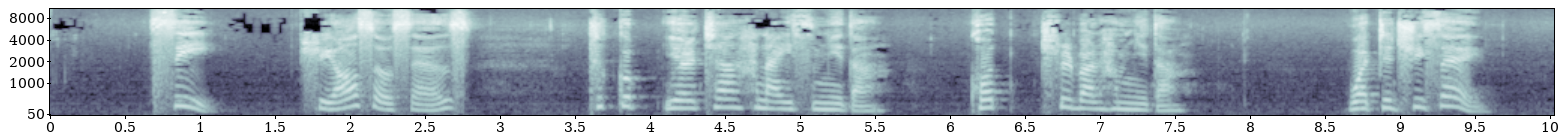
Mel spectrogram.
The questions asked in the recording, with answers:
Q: What did she say?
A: She said, there is an express train.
